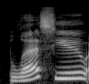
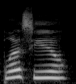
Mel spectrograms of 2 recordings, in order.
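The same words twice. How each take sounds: First: It is said noticeably louder. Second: It is said at a normal, softer volume.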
